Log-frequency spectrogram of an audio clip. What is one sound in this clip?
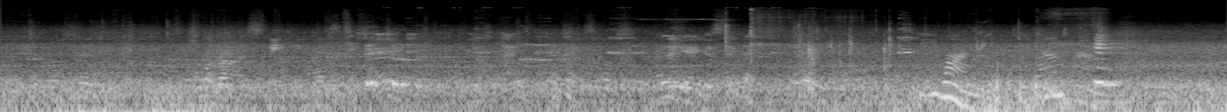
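A city bus engine rumbles, heard from inside the bus.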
